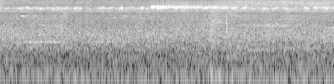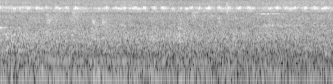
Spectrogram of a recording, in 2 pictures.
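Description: Insects chirping in a fast, even, high-pitched pulse over a steady low outdoor rumble.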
